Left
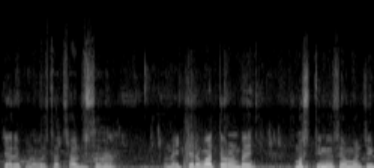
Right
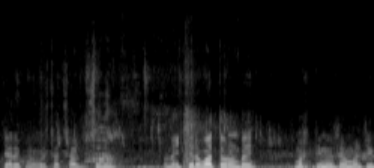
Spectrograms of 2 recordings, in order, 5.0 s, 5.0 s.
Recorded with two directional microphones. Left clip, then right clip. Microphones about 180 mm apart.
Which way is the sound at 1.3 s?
15° right (ahead or behind).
